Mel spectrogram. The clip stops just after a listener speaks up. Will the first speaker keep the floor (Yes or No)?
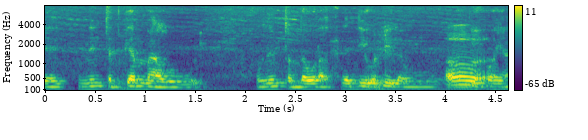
No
